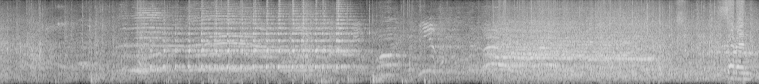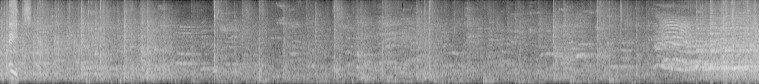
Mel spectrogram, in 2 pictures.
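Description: Badminton play in a hall: rackets striking the shuttlecock and players' feet thudding on the court floor, a series of sharp clicks and thuds. After the point, shouts and voices in the hall follow.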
